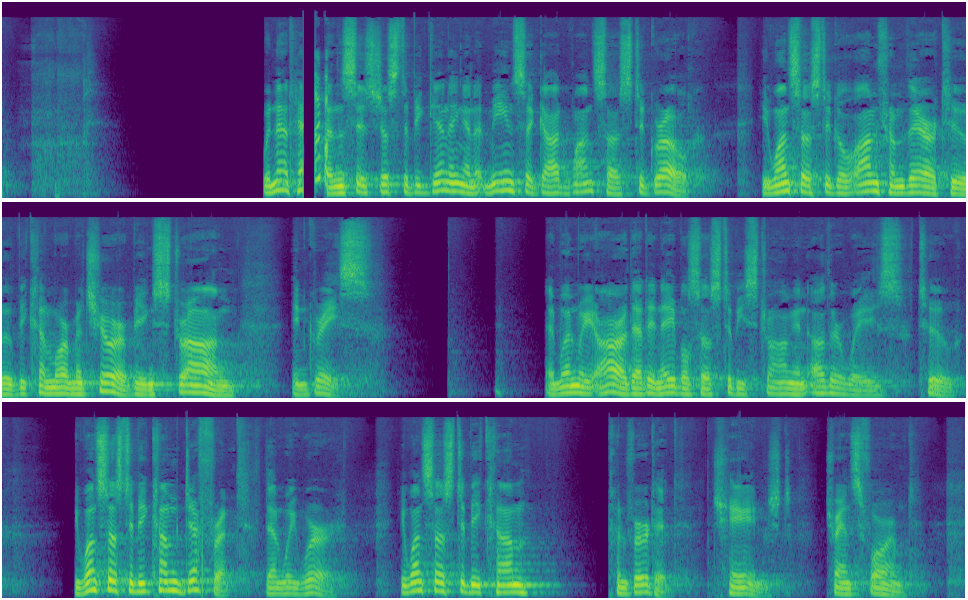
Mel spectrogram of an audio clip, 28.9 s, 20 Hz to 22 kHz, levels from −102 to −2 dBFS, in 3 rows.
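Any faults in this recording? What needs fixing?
At 3.01 s the output drops out completely for 120 ms, until 3.13 s: a playback stall, likely from the player's buffer running dry or its thread being blocked. The waveform shows a flat gap, and the spectrogram a blank vertical band. Deeper buffering and a higher-priority audio thread would prevent it.

From 3.13 to 3.25 s the player makes up the lost time by playing at 2.0x speed, a catch-up at higher speed. The resampling lifts pitch by roughly ten semitones, so the spectrogram shows harmonics shifted sharply upward and compressed for that stretch. Absorbing the backlog with a gentler speed change, or time-stretching without a pitch shift, would prevent it.

At 21.28 to 21.31 s a single loud pop sits on top of the sound, which carries on beneath it, peaking about 10 dB above the signal. It is likely a voltage transient from a connector, switch or driver glitch. 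The waveform shows one tall, narrow spike, and the spectrogram a thin broadband vertical line. Secure connections and muting outputs during switching would prevent it.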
